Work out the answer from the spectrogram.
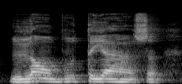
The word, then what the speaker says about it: embouteillage: Ở đây chúng ta cũng phát âm ký tự M bằng N là l'embouteillage, là sự kẹt xe.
